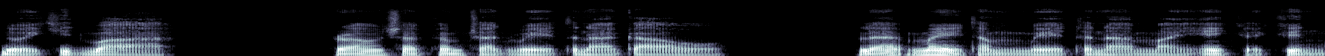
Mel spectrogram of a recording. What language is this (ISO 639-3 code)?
tha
